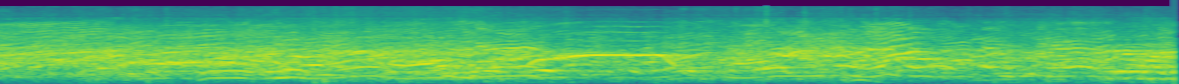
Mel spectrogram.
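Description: A large crowd of children shouts and screams excitedly close by.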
